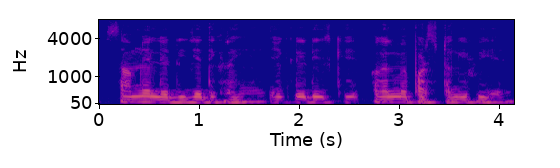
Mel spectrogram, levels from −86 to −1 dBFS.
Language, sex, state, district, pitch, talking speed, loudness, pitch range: Hindi, male, Uttar Pradesh, Muzaffarnagar, 95 Hz, 200 wpm, -46 LUFS, 90-95 Hz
